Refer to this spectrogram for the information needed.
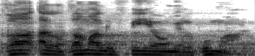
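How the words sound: The letter jim is said with a hard g sound.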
